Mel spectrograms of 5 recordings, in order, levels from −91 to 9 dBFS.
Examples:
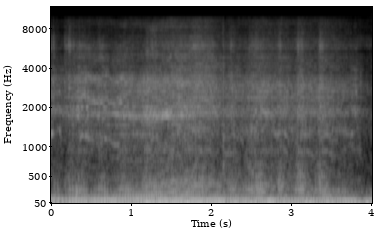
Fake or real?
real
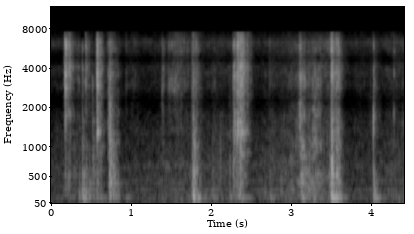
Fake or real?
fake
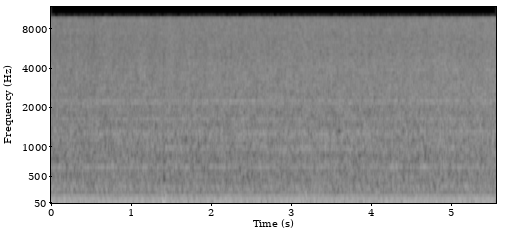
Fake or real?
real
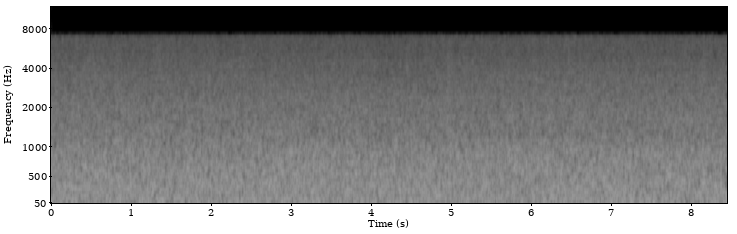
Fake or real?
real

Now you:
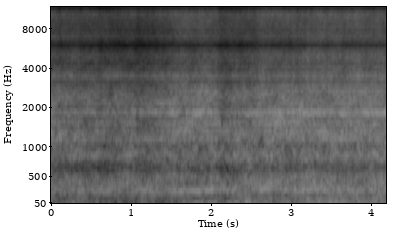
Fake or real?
fake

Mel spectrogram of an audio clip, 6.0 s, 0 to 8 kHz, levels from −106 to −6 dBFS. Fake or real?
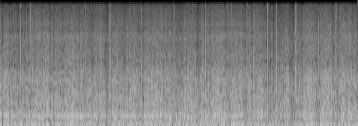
real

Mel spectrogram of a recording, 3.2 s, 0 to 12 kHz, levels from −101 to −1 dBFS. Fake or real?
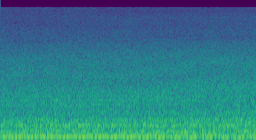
real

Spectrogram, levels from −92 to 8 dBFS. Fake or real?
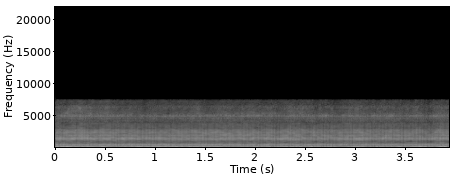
fake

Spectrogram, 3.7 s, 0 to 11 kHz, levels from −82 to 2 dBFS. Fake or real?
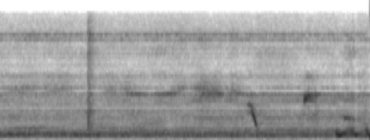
fake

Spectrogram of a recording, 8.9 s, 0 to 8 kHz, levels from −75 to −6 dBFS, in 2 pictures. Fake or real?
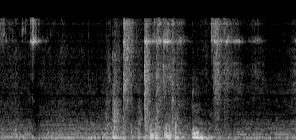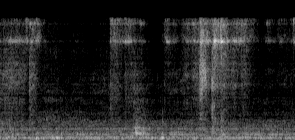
fake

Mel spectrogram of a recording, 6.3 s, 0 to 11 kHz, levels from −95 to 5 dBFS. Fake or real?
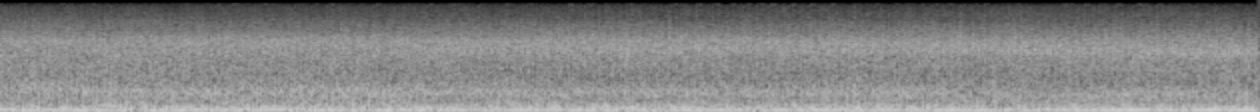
fake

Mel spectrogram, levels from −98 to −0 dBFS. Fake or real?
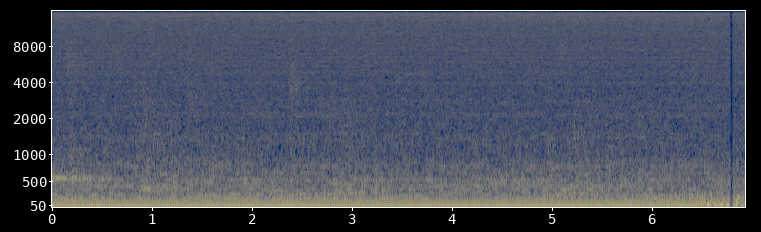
real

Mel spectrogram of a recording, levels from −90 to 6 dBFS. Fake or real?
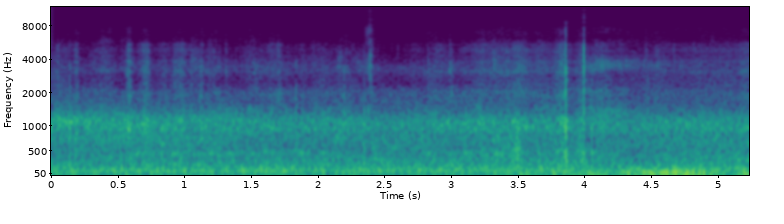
fake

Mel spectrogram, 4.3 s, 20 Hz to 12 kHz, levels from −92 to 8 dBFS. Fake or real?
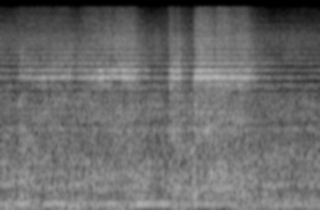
fake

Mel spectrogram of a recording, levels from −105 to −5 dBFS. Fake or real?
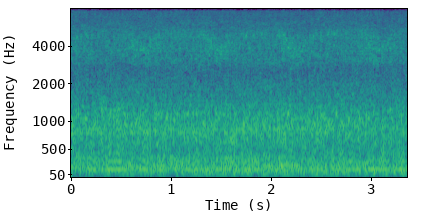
fake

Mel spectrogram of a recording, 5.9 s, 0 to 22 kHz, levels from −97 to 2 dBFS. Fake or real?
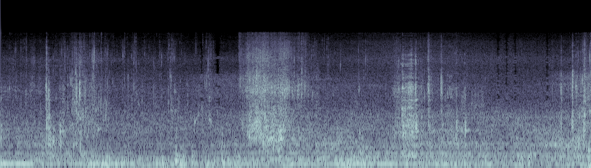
real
